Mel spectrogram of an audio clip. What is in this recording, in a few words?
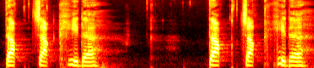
"takcakhetv", Muscogee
